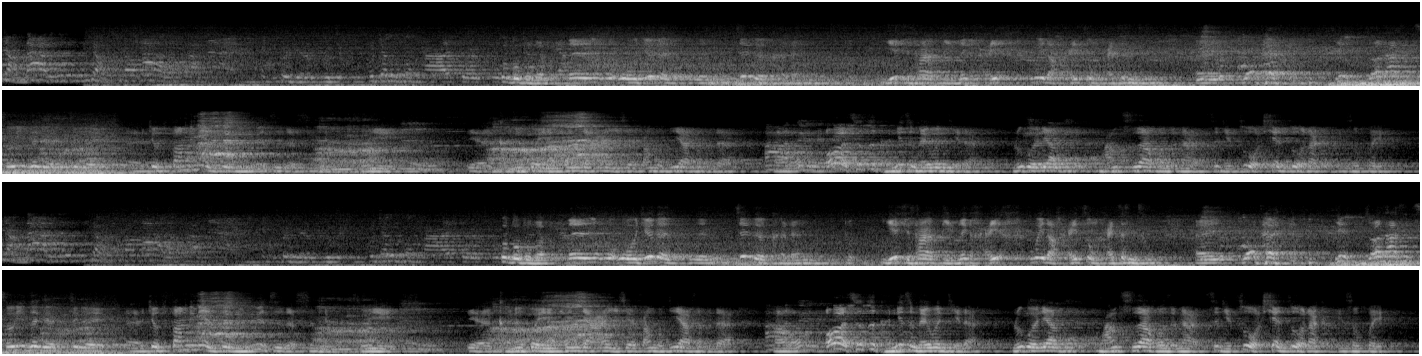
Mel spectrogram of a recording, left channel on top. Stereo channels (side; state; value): both; normal; correlation 0.68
